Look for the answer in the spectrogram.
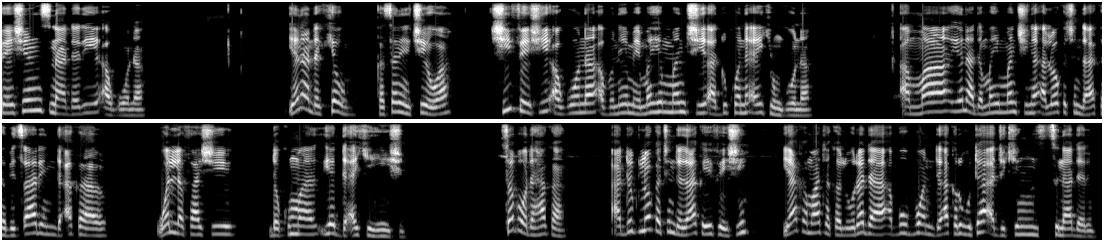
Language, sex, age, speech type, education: Hausa, female, 30-45, spontaneous, tertiary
